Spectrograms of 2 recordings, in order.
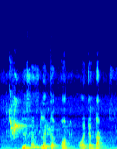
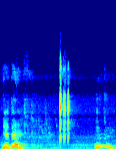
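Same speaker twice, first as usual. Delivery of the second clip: ordinary talk, nothing marked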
